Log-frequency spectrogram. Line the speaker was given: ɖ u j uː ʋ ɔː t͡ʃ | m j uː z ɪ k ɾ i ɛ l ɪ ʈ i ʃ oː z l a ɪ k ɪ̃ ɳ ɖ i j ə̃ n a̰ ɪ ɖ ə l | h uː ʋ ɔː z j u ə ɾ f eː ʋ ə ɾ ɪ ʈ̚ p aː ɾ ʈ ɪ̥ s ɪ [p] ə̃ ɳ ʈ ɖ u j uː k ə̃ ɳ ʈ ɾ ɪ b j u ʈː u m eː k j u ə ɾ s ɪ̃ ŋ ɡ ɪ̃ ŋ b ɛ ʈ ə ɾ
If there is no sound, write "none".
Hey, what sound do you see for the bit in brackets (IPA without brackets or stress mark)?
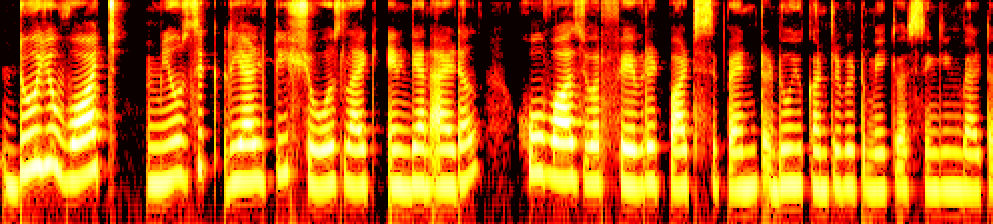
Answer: p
